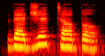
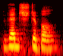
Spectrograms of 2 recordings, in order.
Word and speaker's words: vegetable: Four vowels, it looks like it should be vegetable, vegetable. I'm pronouncing it vegetable, vegetable, three, vegetable.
